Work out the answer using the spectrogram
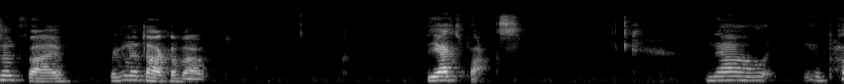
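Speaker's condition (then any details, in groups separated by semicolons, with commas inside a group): Cerebral palsy; reliable voice, uses voice control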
